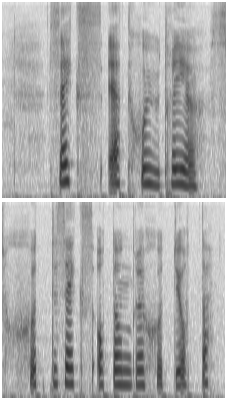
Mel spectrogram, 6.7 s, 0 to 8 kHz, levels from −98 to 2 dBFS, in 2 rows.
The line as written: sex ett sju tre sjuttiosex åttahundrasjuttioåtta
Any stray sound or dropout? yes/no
no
